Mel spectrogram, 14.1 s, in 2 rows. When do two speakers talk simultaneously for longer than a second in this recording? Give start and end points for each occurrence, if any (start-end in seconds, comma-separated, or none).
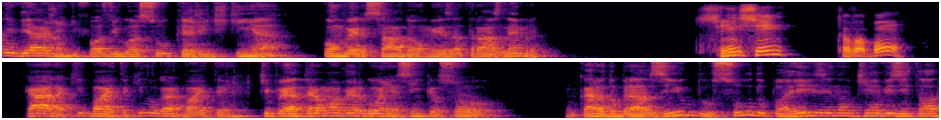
none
